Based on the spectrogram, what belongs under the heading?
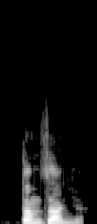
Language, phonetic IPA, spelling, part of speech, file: Russian, [tɐnˈzanʲɪjə], Танзания, proper noun, Ru-Танзания.ogg
- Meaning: Tanzania (a country in East Africa)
